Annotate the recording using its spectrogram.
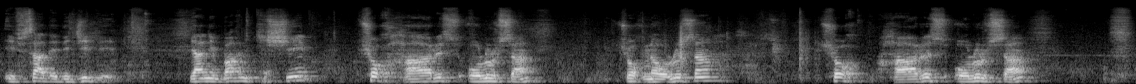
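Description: A middle-aged man speaks calmly and steadily into a nearby microphone.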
